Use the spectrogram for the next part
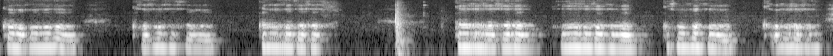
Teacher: E vai fazer o gu, só que puxando bem o som lá do fundo.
